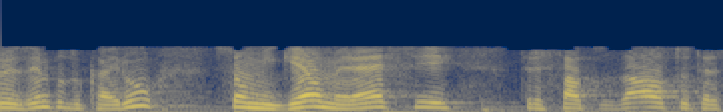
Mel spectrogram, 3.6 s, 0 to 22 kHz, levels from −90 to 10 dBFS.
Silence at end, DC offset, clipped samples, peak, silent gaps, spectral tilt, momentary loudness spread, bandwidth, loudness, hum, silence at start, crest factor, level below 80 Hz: 0 s; under 0.1%; under 0.1%; 0 dBFS; none; -11 dB/octave; 12 LU; 4 kHz; -14 LUFS; none; 0 s; 14 dB; -40 dBFS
